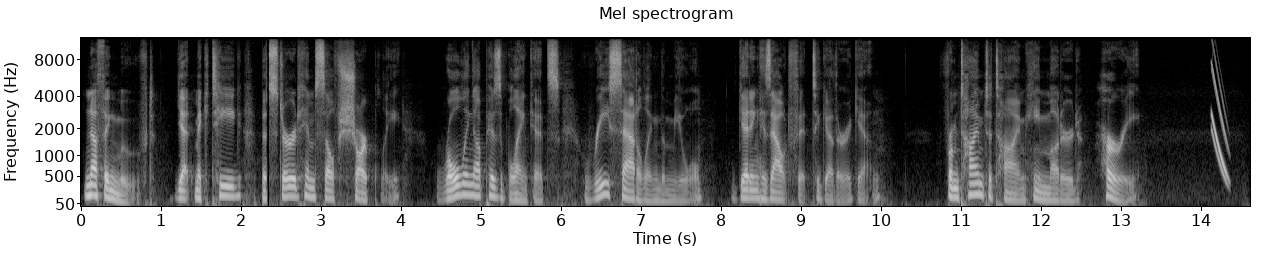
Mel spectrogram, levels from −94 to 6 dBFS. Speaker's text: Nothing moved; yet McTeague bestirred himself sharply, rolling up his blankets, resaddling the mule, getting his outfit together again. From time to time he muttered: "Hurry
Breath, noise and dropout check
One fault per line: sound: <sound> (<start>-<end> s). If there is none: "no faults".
sound: dropout (2.3-2.4 s)
sound: chirp (14.1-14.4 s)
